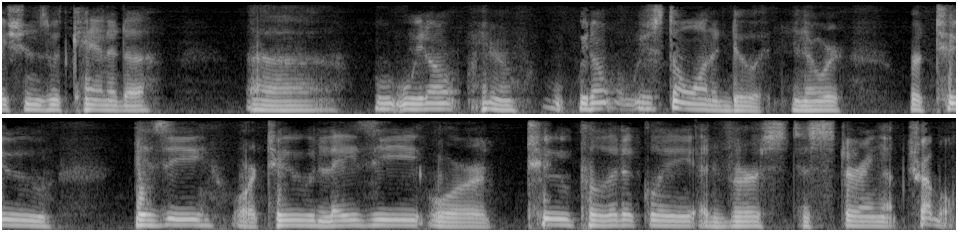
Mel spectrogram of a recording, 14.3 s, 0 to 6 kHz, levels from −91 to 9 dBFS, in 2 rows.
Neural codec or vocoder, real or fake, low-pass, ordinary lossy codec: codec, 44.1 kHz, 7.8 kbps, Pupu-Codec; fake; 5.4 kHz; AAC, 32 kbps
